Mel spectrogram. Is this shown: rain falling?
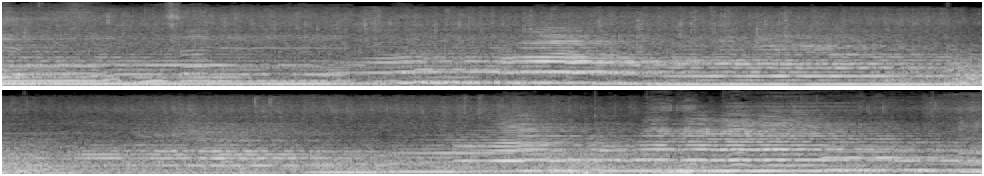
yes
